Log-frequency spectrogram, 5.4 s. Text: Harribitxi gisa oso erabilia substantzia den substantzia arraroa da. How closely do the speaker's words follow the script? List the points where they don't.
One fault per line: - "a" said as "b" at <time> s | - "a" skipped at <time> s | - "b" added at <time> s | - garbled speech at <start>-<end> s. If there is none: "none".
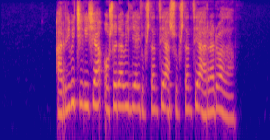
none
